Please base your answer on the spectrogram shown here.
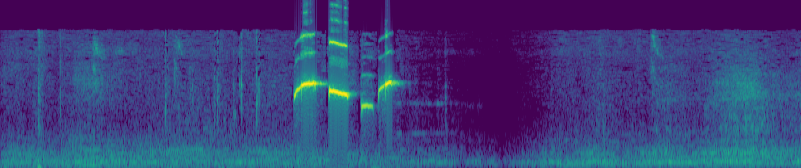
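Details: Asian pied starling singing loudly and clearly, a song meant for luring birds: a brief burst of four strong, slurred whistles in about one second, set against steady low traffic-like rumble.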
